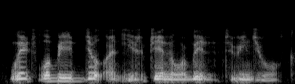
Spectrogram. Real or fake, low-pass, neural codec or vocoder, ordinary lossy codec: fake; 5.4 kHz; autoencoder, 44.1 kHz, a latent of 192 numbers a frame, MeloTTS; none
